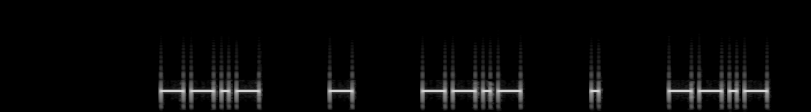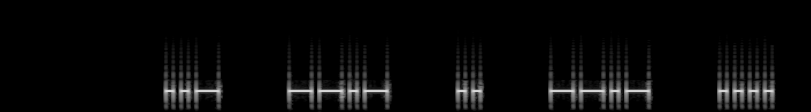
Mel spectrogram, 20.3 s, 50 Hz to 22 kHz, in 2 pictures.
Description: Morse code, heard as a keyed tone, about 13 wpm, spaced as for 7 wpm, 800 Hz. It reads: QTQEQ UQIQH
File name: LEZIONI / 4 Q ws 12wpm 1912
